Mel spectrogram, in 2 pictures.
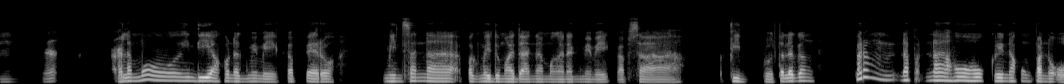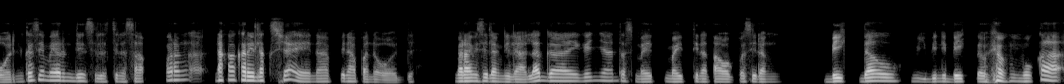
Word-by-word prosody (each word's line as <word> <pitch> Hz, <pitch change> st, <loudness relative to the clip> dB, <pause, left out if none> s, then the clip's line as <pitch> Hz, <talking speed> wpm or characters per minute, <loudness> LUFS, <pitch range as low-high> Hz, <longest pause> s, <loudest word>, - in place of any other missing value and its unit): Hmm, 125 Hz, 0 st, -20 dB, 0.3 s
a -, -, -6 dB, 0.6 s
alam 160 Hz, +2 st, 0 dB
mo 190 Hz, -4 st, 0 dB
hindi 165 Hz, -1 st, +5 dB
ako 150 Hz, -1 st, 0 dB
nag-me-makeup 135 Hz, -1 st, -4 dB
pero 130 Hz, -2 st, 0 dB, 0.5 s
minsan 145 Hz, +3 st, -3 dB
na 140 Hz, -2 st, +1 dB
'pag 140 Hz, -1 st, -4 dB
may 140 Hz, -, +4 dB
dumadaan 130 Hz, -2 st, 0 dB
na 125 Hz, -, -6 dB
mga 120 Hz, -1 st, -5 dB
nag-me-makeup 115 Hz, -1 st, -8 dB
sa 115 Hz, -2 st, -4 dB, 0.5 s
feed 145 Hz, -5 st, -1 dB, 0.2 s
ko, 120 Hz, -, -4 dB
talagang, 155 Hz, +3 st, +2 dB, 0.4 s
parang 245 Hz, -11 st, -1 dB
napa 195 Hz, -1 st, -1 dB
nahuhook 175 Hz, -2 st, +2 dB
rin 155 Hz, -1 st, +1 dB
akong 150 Hz, -1 st, -5 dB
panoorin, 130 Hz, -3 st, -1 dB
kasi 190 Hz, +4 st, +2 dB
meron 185 Hz, -4 st, +3 dB
din 155 Hz, 0 st, 0 dB
sila 135 Hz, -3 st, -5 dB
sila 135 Hz, -1 st, -8 dB
sa 135 Hz, -, -3 dB, 0.2 s
parang, 205 Hz, +2 st, 0 dB, 0.3 s
nakaka-relax 195 Hz, -2 st, +5 dB
siya, 215 Hz, +1 st, +3 dB
eh, 135 Hz, -, 0 dB
na 135 Hz, 0 st, -4 dB
pinapanood. 115 Hz, -8 st, -4 dB, 0.5 s
Marami 155 Hz, +1 st, +7 dB
silang 150 Hz, -4 st, +2 dB
nilalagay 160 Hz, +6 st, +3 dB
ganyan, 170 Hz, 0 st, -4 dB
'tas 155 Hz, -1 st, -6 dB
may 130 Hz, 0 st, -2 dB, 0.2 s
may 130 Hz, 0 st, 0 dB
tinatawag 125 Hz, -3 st, -1 dB
pa 135 Hz, -, -4 dB
silang 125 Hz, -2 st, -3 dB, 0.5 s
bake 150 Hz, +3 st, +5 dB
daw, 160 Hz, +1 st, +5 dB
may 135 Hz, -3 st, -9 dB
binibake 140 Hz, 0 st, +1 dB
'yang 140 Hz, +4 st, +4 dB
mukha 175 Hz, +6 st, +4 dB
145 Hz, 150 wpm, -23 LUFS, 130-170 Hz, 0.6 s, Marami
